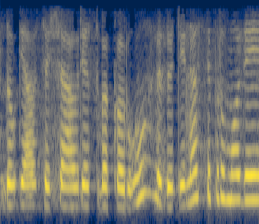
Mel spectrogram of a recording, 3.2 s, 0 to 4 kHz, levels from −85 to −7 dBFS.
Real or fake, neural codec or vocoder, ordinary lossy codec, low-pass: fake; codec, 16 kHz, 4 kbps, FunCodec, trained on LibriTTS, 50 frames a second; AAC, 16 kbps; 3.6 kHz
